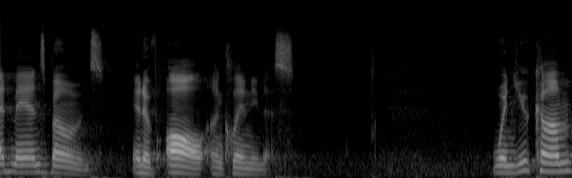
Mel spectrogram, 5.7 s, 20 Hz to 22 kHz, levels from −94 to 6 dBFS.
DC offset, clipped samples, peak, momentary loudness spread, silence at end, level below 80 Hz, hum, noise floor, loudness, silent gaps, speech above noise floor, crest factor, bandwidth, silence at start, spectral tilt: under 0.1%; under 0.1%; -22 dBFS; 19 LU; 0 s; -80 dBFS; none; -82 dBFS; -41 LUFS; none; 41 dB; 22 dB; 11.5 kHz; 0 s; -4 dB/octave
